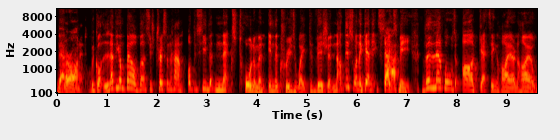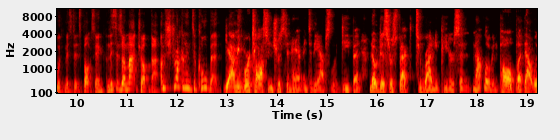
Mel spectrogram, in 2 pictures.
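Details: Adult male speaker; ordinary speech.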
